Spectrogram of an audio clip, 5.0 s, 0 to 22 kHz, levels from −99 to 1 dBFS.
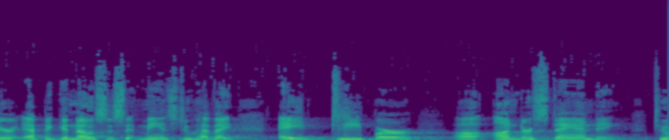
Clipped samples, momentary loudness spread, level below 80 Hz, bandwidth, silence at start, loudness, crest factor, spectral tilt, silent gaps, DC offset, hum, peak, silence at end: under 0.1%; 10 LU; -84 dBFS; 14 kHz; 0 s; -34 LUFS; 18 dB; -4.5 dB/octave; none; under 0.1%; none; -16 dBFS; 0 s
